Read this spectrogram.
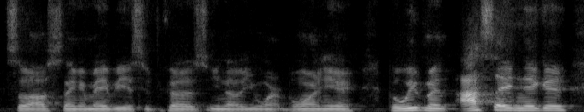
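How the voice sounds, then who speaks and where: Fast talking guy on a panel, blunt, keeps poking with questions. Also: lowish voice, fairly even intonation. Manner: quick, blunt, probing questions. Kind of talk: heated live debate.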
